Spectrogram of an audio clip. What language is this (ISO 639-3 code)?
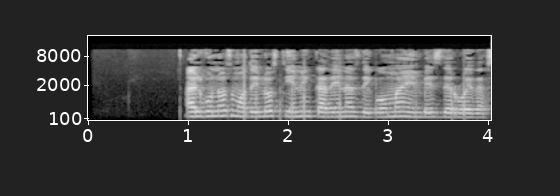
spa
